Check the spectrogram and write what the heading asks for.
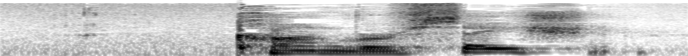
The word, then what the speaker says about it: conversation: syllables conver say sh notice that the third syllable is to be accented while the other syllables are to be pronounced softer listen as I say the word conversation conversation now you try it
